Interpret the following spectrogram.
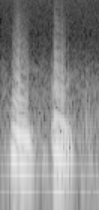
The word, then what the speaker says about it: Hazburg: The correct pronunciation is Hazburg.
